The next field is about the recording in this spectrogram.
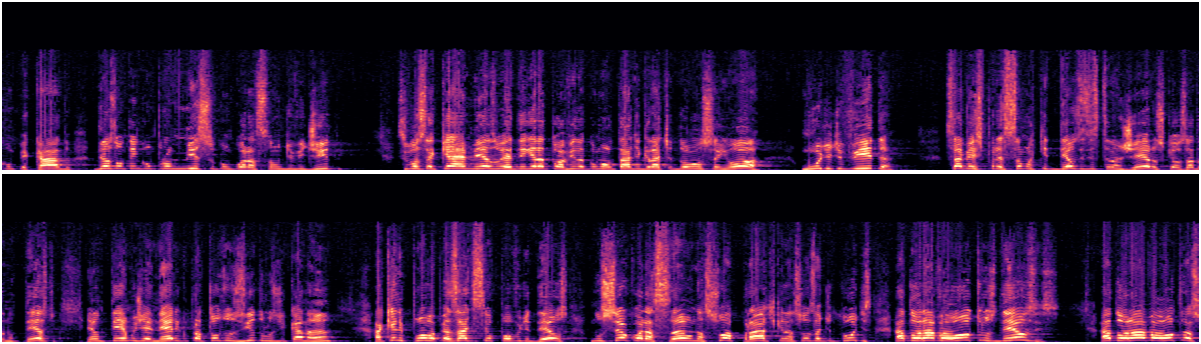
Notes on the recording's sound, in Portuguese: durante a Celebração ao vivo da nossa comunidade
